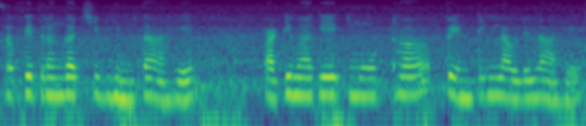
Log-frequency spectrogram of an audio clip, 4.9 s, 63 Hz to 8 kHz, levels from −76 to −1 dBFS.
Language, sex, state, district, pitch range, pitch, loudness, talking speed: Marathi, female, Maharashtra, Mumbai Suburban, 190-210 Hz, 200 Hz, -19 LUFS, 125 wpm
